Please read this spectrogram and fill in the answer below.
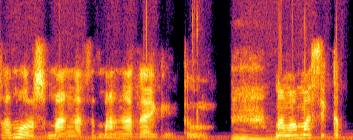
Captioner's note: berdehem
